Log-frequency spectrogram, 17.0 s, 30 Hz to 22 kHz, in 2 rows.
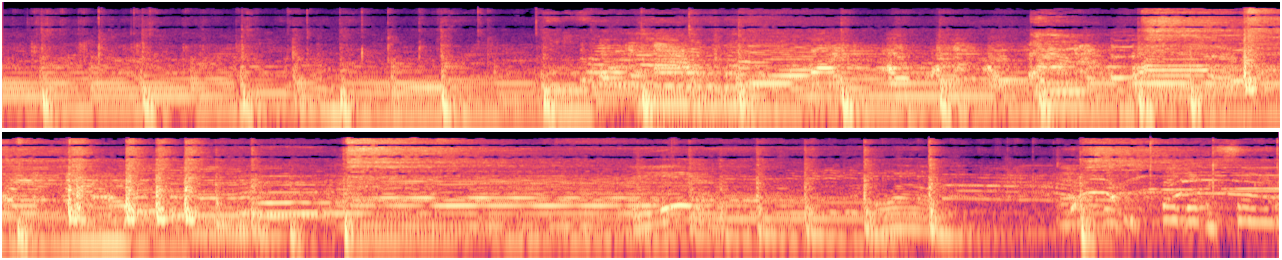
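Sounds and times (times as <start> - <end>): electric guitar: 0.0 - 14.8
drum kit beat: 0.0 - 16.6.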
